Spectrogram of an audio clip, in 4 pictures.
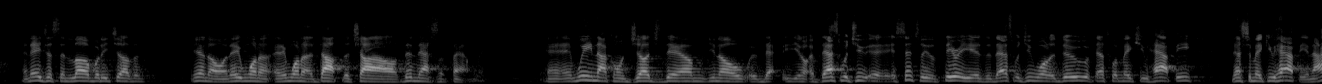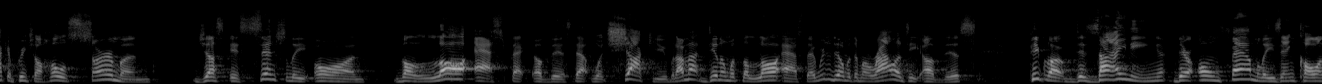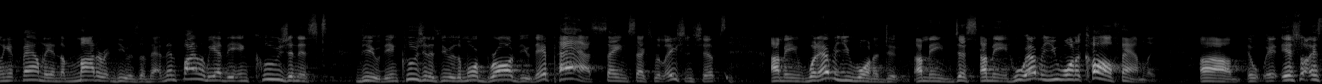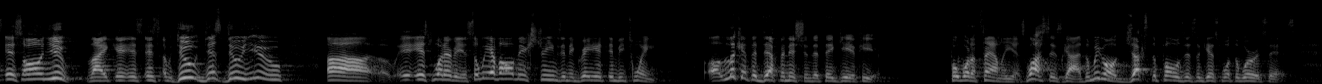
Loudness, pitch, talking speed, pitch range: -37 LUFS, 175 Hz, 235 wpm, 155-210 Hz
